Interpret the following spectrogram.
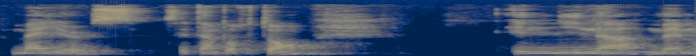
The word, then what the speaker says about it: Myers: vous vous dites américaine vous prononcez à juste titre myers c'est important et nina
